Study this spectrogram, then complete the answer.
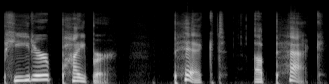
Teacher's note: This one repeats the P sound, called a bilabial sound, because it uses both lips together.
